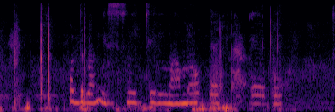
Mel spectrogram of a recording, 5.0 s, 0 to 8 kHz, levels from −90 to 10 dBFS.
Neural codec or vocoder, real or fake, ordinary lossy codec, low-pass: codec, 24 kHz, 3 kbps, HILCodec; fake; none; 7.2 kHz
